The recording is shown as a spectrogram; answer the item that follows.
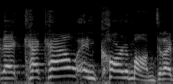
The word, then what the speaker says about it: Cacao & Cardamom: But Annie Rupani of here, we're right at Cacao and Cardamom. Did I pronounce that correctly?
